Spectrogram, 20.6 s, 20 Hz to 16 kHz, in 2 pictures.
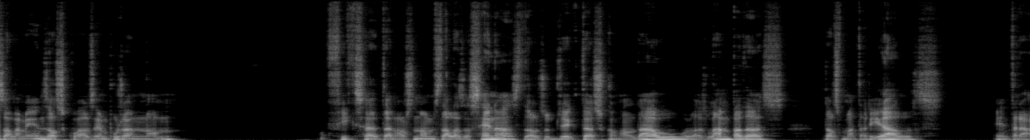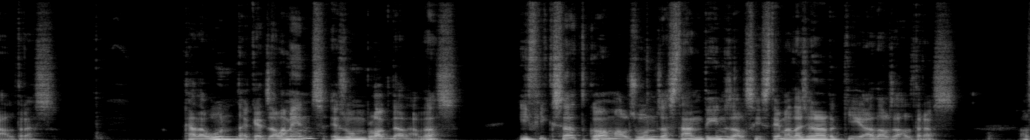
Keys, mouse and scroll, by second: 0.4 click, 3.0 click, 4.0-6.6 scroll up 1, 7.4 click, 11.6 click, 15.0 click, 15.6 click, 16.6 click, 17.5-18.0 scroll down 1, 18.0-20.2 scroll down 1, 20.2-20.6 scroll down 1.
